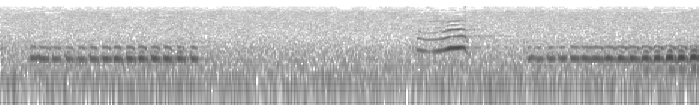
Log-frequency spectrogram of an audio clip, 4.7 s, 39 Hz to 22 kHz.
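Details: Night-time duet of a male and female tawny owl near their nest box, 23 March 2015: a trembling male hoot, a pause, one shrill upward-sweeping kewick from the female, then the male's wavering hoot resumes, louder.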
